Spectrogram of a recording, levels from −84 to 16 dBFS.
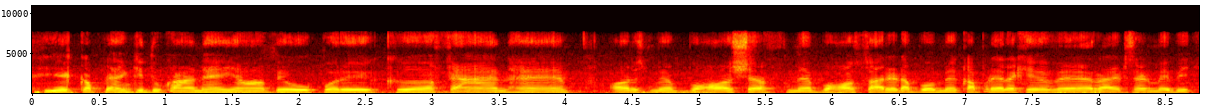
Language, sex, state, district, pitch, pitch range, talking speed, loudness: Hindi, male, Bihar, Katihar, 170 Hz, 165-170 Hz, 185 wpm, -15 LUFS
